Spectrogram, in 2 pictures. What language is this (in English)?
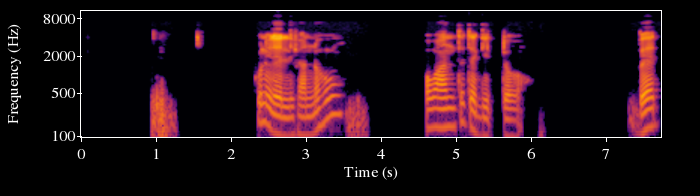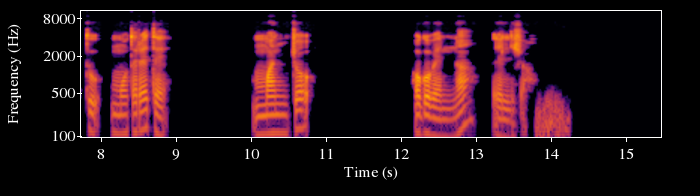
Sidamo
